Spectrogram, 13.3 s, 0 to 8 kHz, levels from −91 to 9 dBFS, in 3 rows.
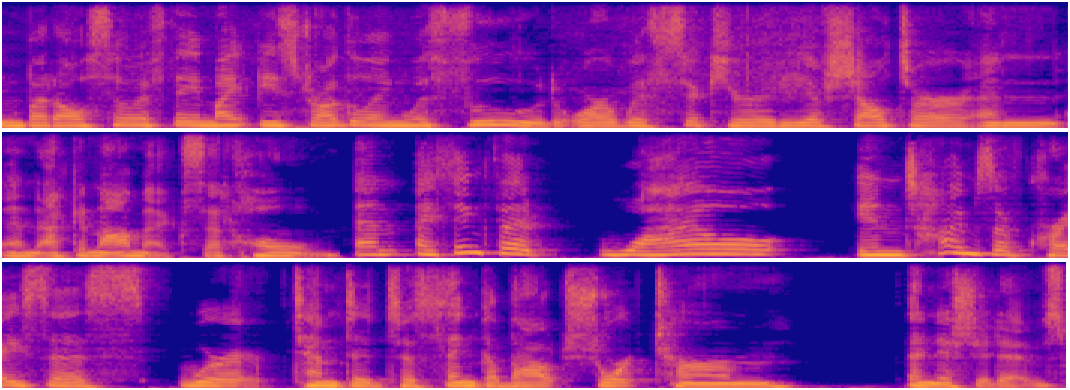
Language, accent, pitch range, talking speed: English, American, 175-220 Hz, 160 wpm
